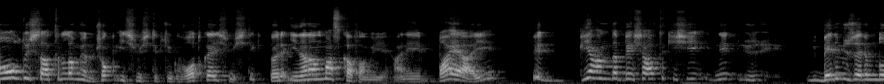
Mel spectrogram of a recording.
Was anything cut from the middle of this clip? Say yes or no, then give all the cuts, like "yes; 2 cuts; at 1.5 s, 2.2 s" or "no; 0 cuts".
no; 0 cuts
